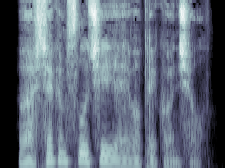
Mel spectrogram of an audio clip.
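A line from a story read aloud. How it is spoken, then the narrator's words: Mutter. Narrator (Russian): пробормотал Перин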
